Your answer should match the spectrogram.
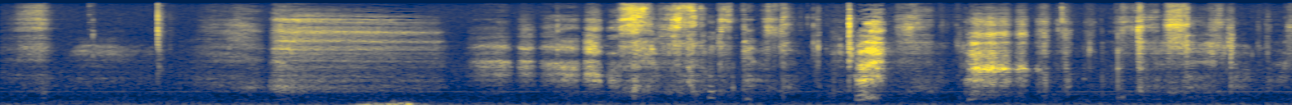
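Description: A person gasping and breathing hard through the mouth while eating a mouthful of spicy gochujang-braised pork and radish: a string of hissing breaths, some a second or more long.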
